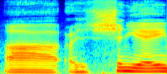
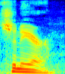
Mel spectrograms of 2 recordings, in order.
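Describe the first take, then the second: First: The name is said in a non-American way. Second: The name is said the American way. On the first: "maybe you think you should pronounce it" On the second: "in the United States, they called it"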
